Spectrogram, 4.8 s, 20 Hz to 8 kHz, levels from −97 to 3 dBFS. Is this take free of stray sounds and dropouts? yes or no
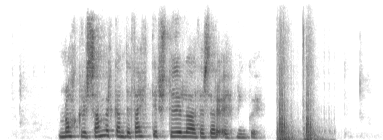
no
